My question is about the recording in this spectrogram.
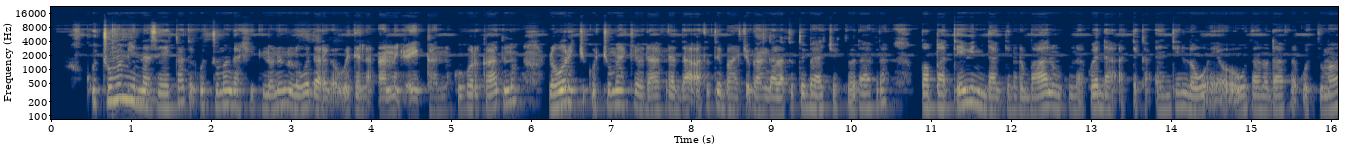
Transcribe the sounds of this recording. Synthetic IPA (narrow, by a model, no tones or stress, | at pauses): kʼʊt͡ʃːʊmɐminːɐseːkːɐt̪ːɛkʼʊt͡ʃːʊmɐɡɐʃɪt̪ɪnɔnɛnlɔwːɔd̪ɐɾɡɐ̰ʊ̰wɛ̰t̪ːɛlɐ̰ʔɐnːɔt͡ʃʼɔjɛkːɐnːɔkʊkɔɾkaːt̪ɪnɔlɔwɔɾɪt͡ʃːɪkʼʊt͡ʃːʊmɐɛkːɪjɔd̪aːfɪɾɐd̪aːʔɐ̰t̪ʊt̪ːɛbɐjɐt͡ʃːɔɡɐŋɡɐlɐt̪ːʊt̪ːɛbɐjɐt͡ʃːɔɛkːɪjɔ̰d̪aːfɪɾɐb̥ɐbːɐt̪ʼːeːwɪnd̪ɐɡːɪnɔɾbaːlʊŋkʊnːɐ̰kɔɛd̪aːʔɐ̰t̪ːɛkːɐʔɛnt̪ɪnlɔwɔʔɛ̰ʔɔʔɔ̰wʊt̪ɐnːɔd̪aːfɪɾɐ̰kʼʊt͡ʃːʊmɐ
